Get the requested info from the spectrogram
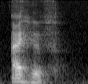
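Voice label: "aitheamh", Scottish Gaelic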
